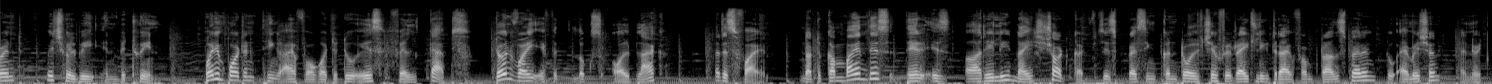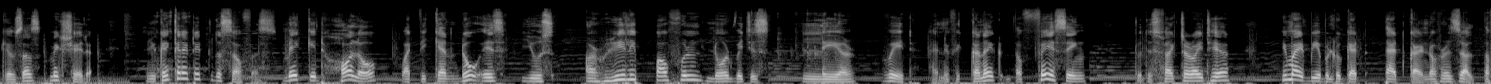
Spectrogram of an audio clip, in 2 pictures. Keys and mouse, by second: 0.9 click, 1.6 click, 2.2 click, 4.7 click, 6.6 click, 7.4 click, 7.8 g, 8.0 click, 8.7 click, 10.1 click, 12.4 ctrl+shift+click, 14.7 click, 15.1 click, 16.3 click, 17.6 click, 19.4 click, 19.9 shift+a, 25.1-26.9 drag, 27.3 click, 28.1 shift+click, 28.8 shift+click.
